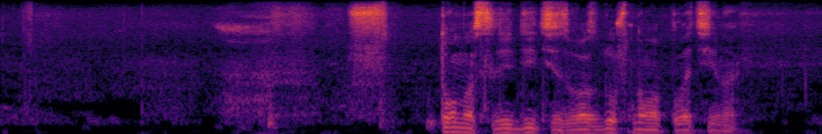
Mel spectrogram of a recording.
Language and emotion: Russian, neutral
